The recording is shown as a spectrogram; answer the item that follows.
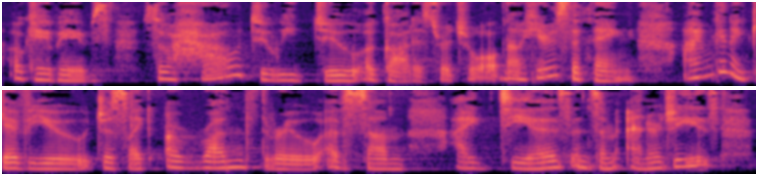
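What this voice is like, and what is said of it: Deeper than usual, just-woke-up voice. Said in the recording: “my voice sounds a little deeper than usual. I just woke up like an hour ago”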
